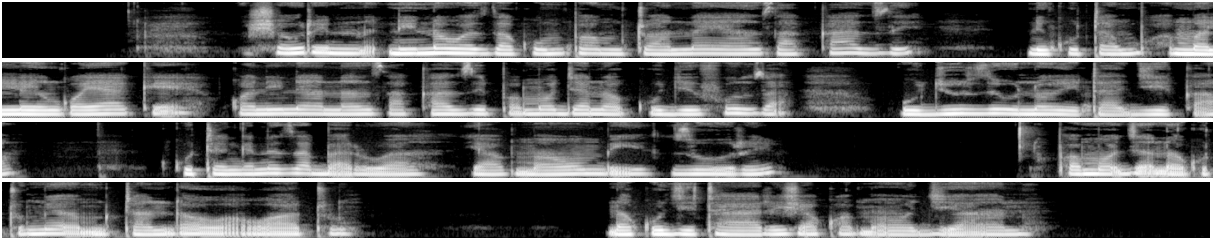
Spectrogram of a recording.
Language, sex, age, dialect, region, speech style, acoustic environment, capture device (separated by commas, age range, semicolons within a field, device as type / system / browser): Swahili, female, 25-34, Kenya - Kitui, Kenya, happy, nature, mobile / Linux / Chrome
